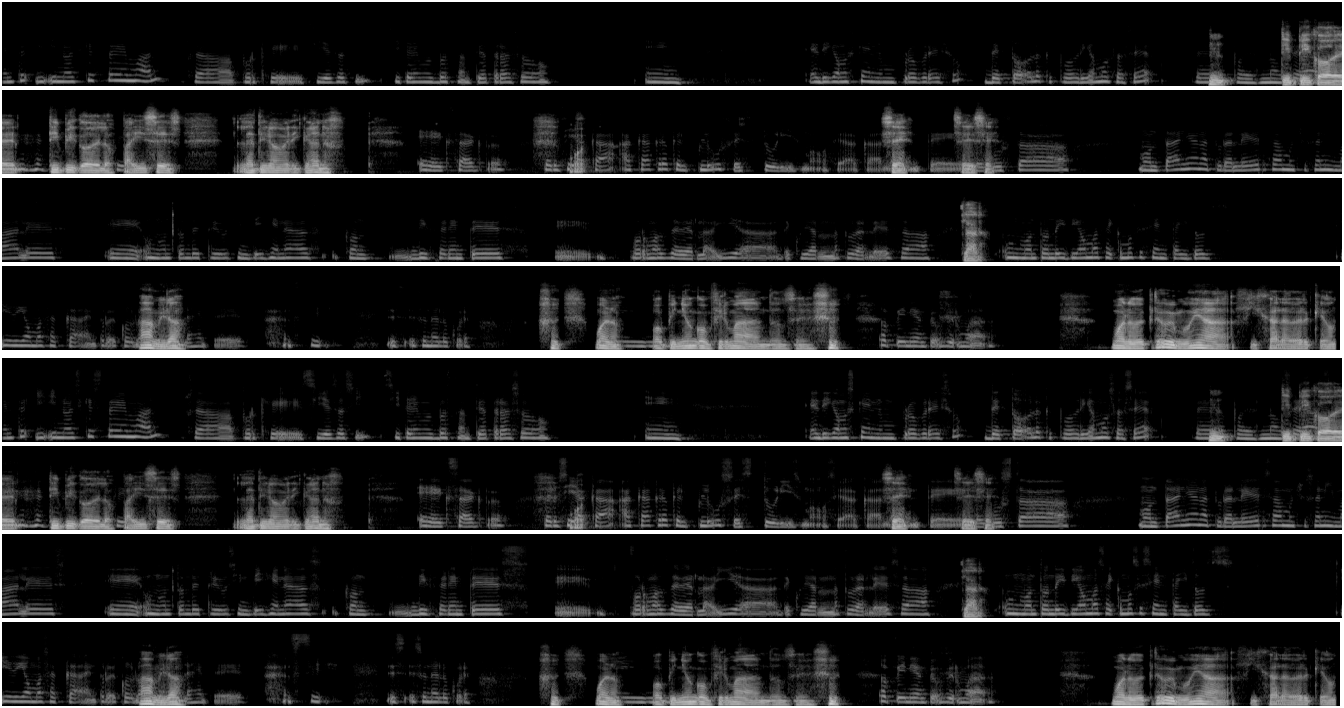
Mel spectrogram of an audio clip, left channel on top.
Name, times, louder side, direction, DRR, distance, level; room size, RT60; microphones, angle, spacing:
voice 1, 0.0-5.5 6.4-7.5 8.0-11.6 11.9-14.1 14.5-15.0 17.5-24.5 24.8-27.4 27.8-32.1 32.3-36.4 36.8-39.1 40.2-45.4 46.3-47.1 47.7-47.8 48.1-48.4 49.0-50.2, right 1 dB, 85° right, 6.0 m, -39 dB
voice 2, 12.8-13.6 13.9-16.8 17.1-17.3 18.7-19.2 22.2-22.5 22.9-23.3 36.4-36.6 41.6-42.0 45.6-46.4 46.7-48.6 50.8-53.5, left 1 dB, 50° left, 5.1 m, -24 dB
head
